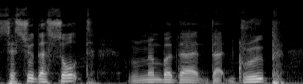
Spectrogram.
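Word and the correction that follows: Sexion d'Assaut: Let me make sure I'm saying it right, actually, because how embarrassing it would be with my French teacher would be very, very but Section d'Assault, if you remember that hip-hop group from France.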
